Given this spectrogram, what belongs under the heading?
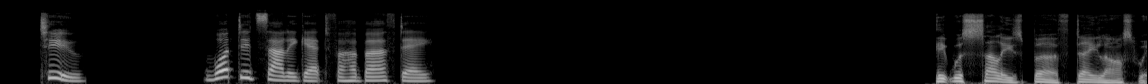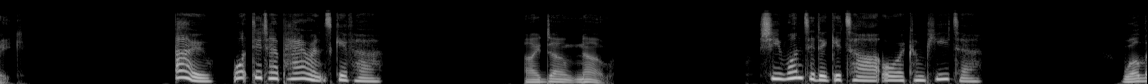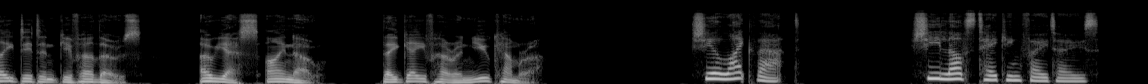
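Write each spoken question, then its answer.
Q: What did Sally get for her birthday?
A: a new camera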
